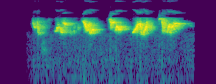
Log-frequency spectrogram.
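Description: A black-headed grosbeak sings six rich, burry warbled phrases in quick succession, rising and falling in a robin-like flow, with quiet background.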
